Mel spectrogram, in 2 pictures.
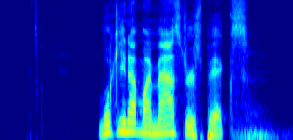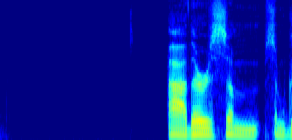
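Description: A middle-aged man speaks calmly and close into a microphone, in short bursts with pauses.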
